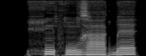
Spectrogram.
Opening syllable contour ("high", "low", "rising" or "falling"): high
